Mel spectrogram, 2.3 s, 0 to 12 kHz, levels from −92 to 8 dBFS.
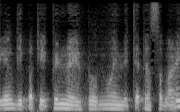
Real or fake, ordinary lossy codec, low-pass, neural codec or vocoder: fake; MP3, 48 kbps; 10.8 kHz; codec, 44.1 kHz, 0.9 kbps, DAC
